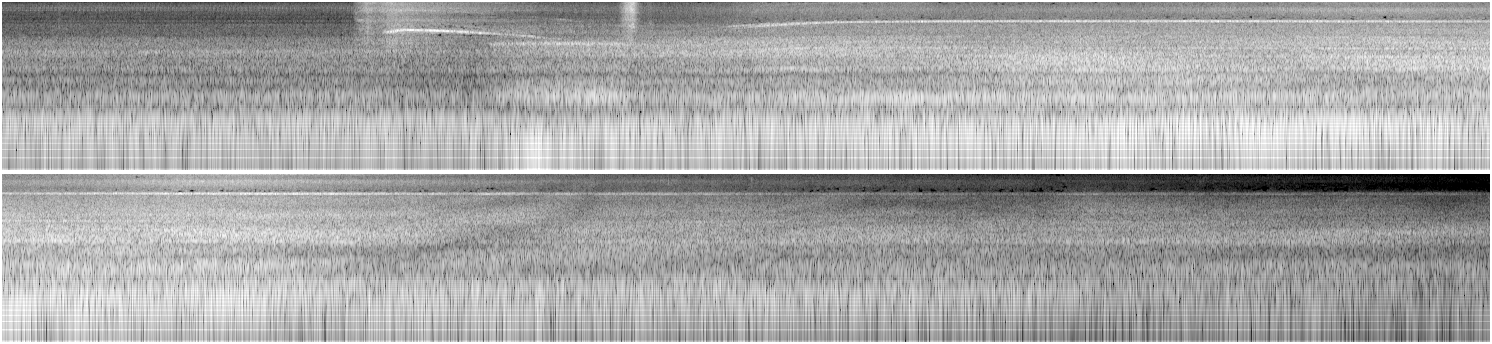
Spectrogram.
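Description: Diesel train passing: a locomotive engine hums, then the train rumbles by, growing louder and then fading. A steady high-pitched squeal sets in about eight seconds in and carries on as the train draws away.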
